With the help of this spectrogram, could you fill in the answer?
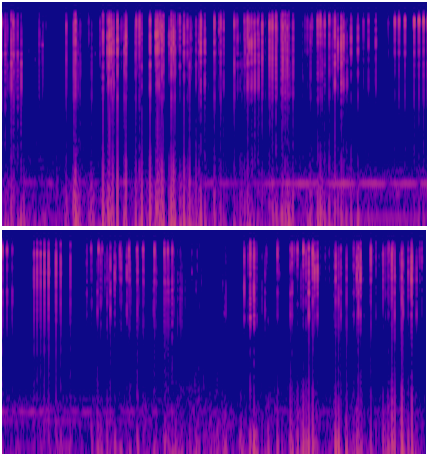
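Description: Long nails scratch the ribbed wax side of a small, solid pink ribbed wax pillar candle. The result is a quiet, continuous run of rapid, dry, bright scratching ticks over a faint steady low hum.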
